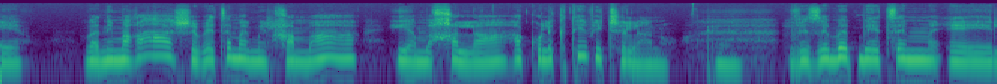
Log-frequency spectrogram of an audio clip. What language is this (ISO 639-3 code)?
heb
